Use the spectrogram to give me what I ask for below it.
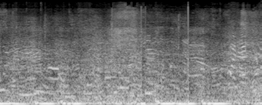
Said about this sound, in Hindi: देखो गांव पूरा पूरा भीड़ है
